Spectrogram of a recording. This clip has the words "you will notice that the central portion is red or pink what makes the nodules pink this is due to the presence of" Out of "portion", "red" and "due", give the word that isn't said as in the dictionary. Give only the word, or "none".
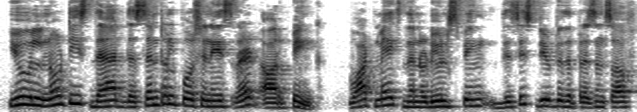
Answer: none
